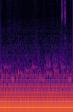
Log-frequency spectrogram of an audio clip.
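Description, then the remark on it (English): A steady low-frequency rumble fills the inside of a car being driven on the road, with a couple of faint high clicks or ticks near the end. “I'm calling you straight from my car.”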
